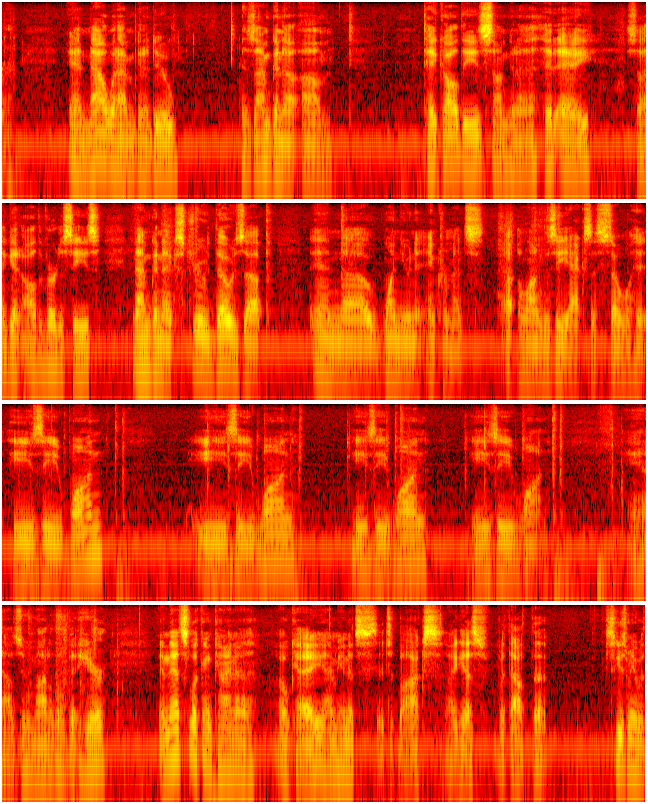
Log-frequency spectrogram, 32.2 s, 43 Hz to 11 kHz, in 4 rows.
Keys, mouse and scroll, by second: 0.1 Tab, 5.3 a, 6.1 a, 16.1 e, 18.6 e, 20.6 e, 21.8 e, 23.8-25.8 scroll down 3, 25.8 middle click, 29.6 middle click.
